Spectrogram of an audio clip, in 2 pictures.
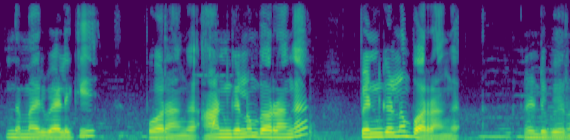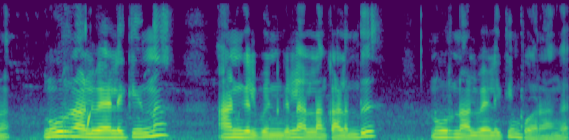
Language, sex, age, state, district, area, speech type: Tamil, female, 60+, Tamil Nadu, Perambalur, rural, spontaneous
